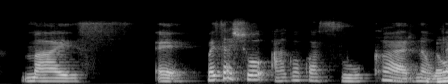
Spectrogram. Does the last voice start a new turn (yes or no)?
yes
